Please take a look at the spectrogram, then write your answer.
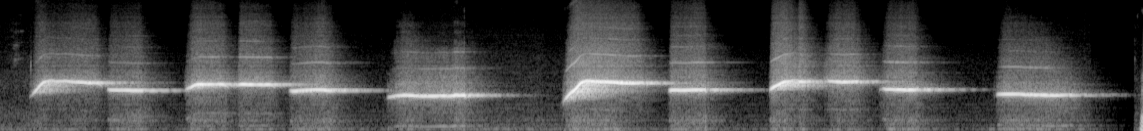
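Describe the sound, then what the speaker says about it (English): A person whistles outside a house at night in a cheerful, steady tone, a series of clear sustained notes in short phrases with brief pauses, moderately close and alone with no talking. "The whistler has the same tone every night."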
